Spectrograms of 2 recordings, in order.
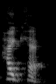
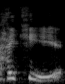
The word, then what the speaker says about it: Heike: It's not high key.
